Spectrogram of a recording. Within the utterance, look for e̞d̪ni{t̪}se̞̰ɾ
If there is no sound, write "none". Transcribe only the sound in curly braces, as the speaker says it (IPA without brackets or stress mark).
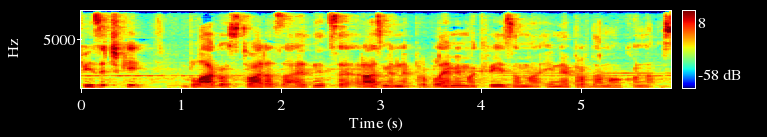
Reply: t̪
